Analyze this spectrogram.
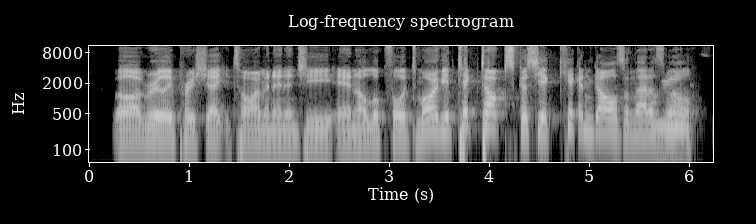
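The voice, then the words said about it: Thick country Australian accent. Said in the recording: “mine's thick as, mate, from Newey. Come on, country Australia.”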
